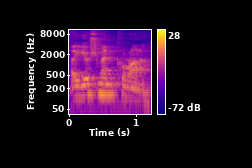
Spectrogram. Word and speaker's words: Ayushmann Khurrana: The proper pronunciation is Aushman Kurana.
